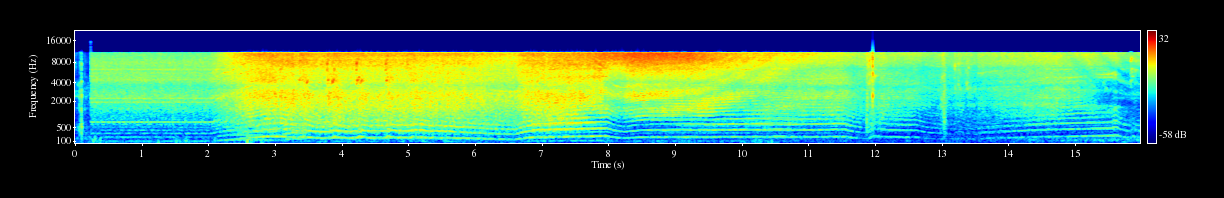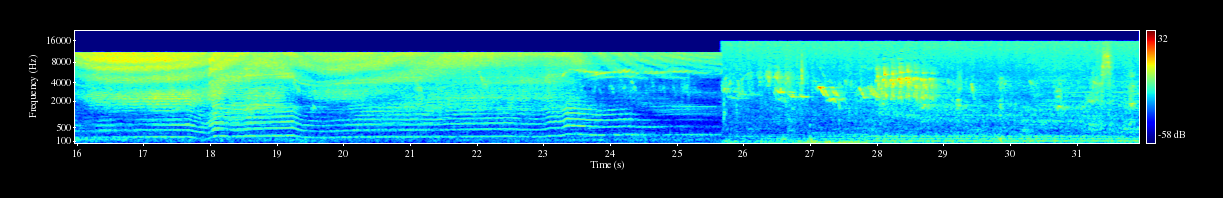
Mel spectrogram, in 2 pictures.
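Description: Small quadcopter camera drone's propellers buzzing as it spins up and takes off, the pitch rising and falling again and again as the throttle changes. Near the end it gives way to quieter outdoor sound.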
